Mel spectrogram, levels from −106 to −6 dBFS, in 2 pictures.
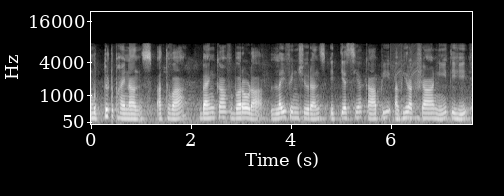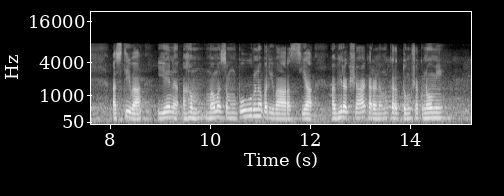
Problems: constant background noise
